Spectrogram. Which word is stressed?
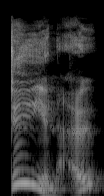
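do. The stress falls on the word do. The asker doubts that the listener really knows. "Emphasizing the do, strong form"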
